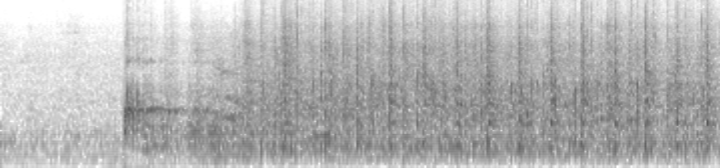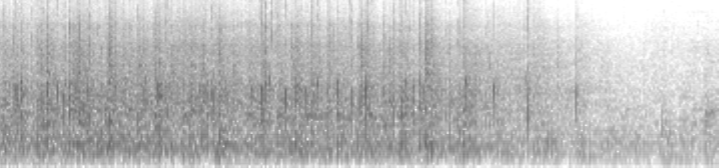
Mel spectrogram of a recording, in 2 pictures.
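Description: Bowling pins crashing as the ball strikes them, under a second in, followed at once by dense clapping and cheering from the crowd, which dies away around eight seconds in.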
